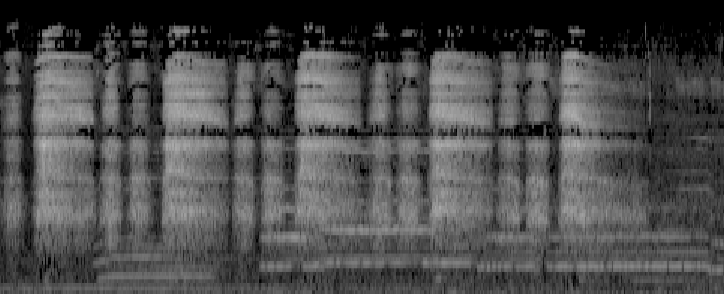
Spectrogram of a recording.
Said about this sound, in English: I'm going to start with the breath through the mouth. All through the mouth, two breaths in, one breath out, breathing into that color blue.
